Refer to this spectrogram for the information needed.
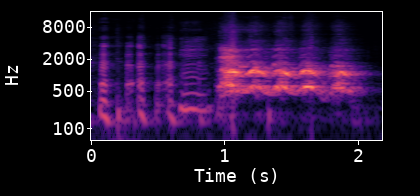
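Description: A corgi barks: a few short, clipped yips give way to a rapid, loud run of about five high-pitched barks in quick succession.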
